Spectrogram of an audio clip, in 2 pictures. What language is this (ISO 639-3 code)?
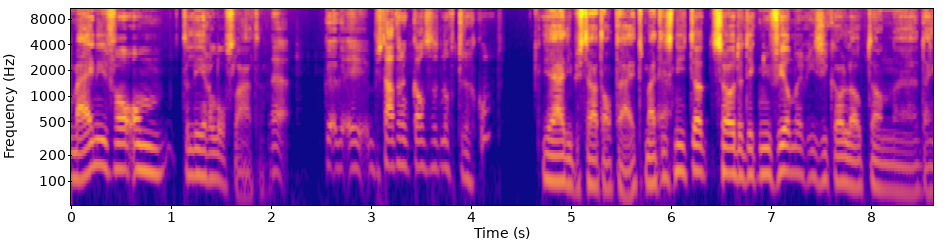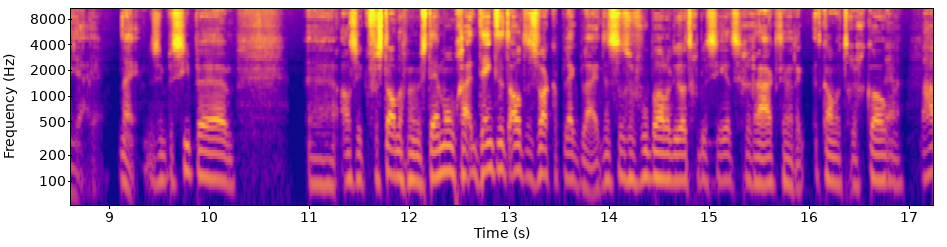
nld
